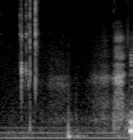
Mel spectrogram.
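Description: Light clicks and taps of fountain pens being handled and set down on a desk: a quick cluster of clicks about half a second in and a single click about a second in.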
